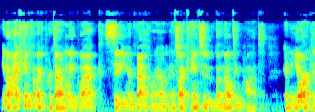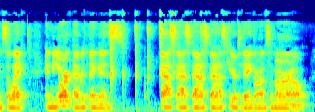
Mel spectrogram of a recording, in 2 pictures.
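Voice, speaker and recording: A man's voice: mid-range voice, moderate pace, a little mellow. Reflective man in his forties, echoey bathroom. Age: 40s. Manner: thoughtful, reflective, many "like" fillers. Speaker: guest playwright. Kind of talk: candid interview talk. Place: bathroom, sitting in a bathtub. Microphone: far camera. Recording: echoey bathroom, mic at a distance.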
